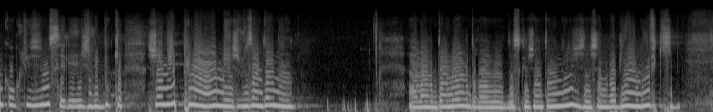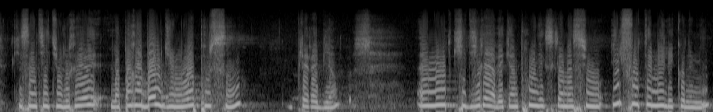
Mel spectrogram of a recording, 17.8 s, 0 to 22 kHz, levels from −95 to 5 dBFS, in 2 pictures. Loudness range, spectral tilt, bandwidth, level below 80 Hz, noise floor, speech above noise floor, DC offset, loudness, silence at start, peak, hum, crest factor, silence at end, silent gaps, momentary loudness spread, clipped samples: 3 LU; -5.5 dB/octave; 15 kHz; -54 dBFS; -60 dBFS; 28 dB; under 0.1%; -33 LUFS; 0 s; -28 dBFS; none; 6 dB; 0 s; none; 13 LU; under 0.1%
